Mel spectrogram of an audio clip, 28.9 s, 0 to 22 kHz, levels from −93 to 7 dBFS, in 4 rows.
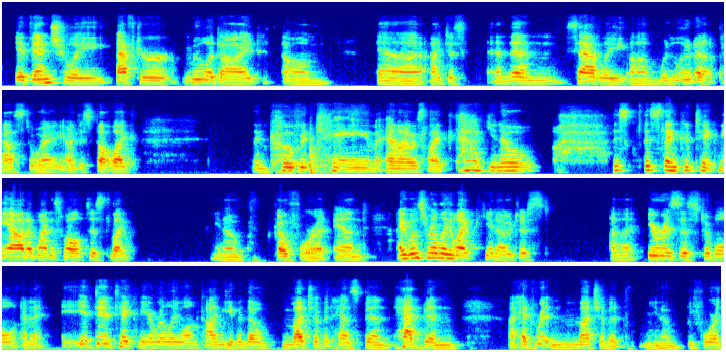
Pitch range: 135-170 Hz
